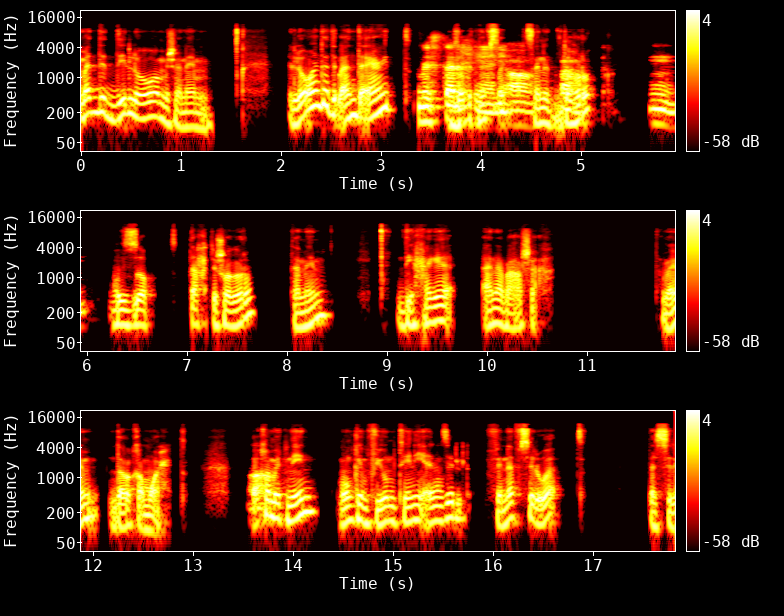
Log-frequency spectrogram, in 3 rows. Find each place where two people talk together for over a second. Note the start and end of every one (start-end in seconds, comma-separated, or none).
3.7-5.2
